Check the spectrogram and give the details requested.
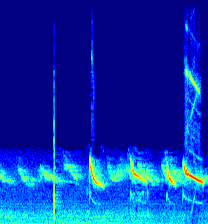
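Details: White-eye, a national champion songbird, delivering a brief burst of very high, thin whistled notes with a few sharp loud accents and a click.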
